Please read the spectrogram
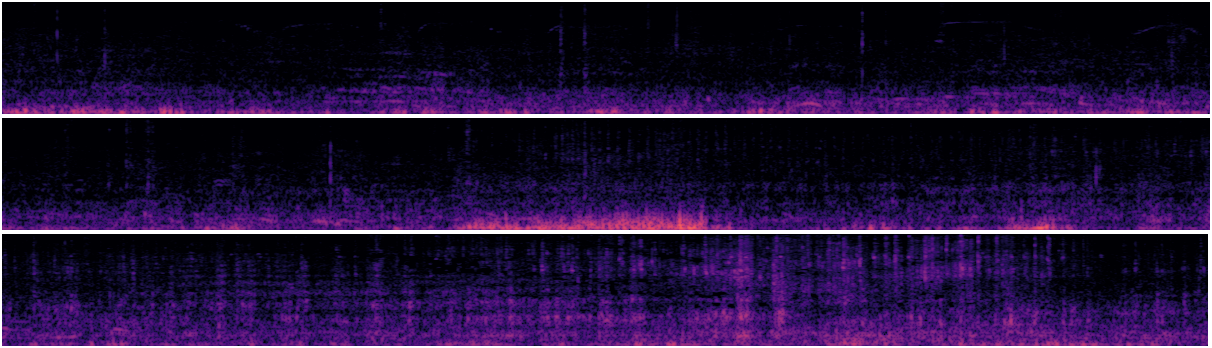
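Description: Open-air ambience of a city square on foot, with faint bird calls over a low, uneven background. Midway, a gust of wind hits the microphone as a loud low rumble lasting about a second. A brighter hiss swells near the end.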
